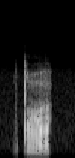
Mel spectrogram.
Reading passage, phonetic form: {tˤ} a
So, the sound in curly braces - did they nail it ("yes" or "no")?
yes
